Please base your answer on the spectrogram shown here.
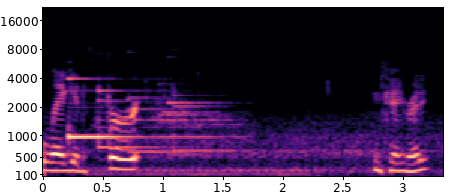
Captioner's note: phone rings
